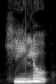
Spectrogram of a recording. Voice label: "hilu", apatani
